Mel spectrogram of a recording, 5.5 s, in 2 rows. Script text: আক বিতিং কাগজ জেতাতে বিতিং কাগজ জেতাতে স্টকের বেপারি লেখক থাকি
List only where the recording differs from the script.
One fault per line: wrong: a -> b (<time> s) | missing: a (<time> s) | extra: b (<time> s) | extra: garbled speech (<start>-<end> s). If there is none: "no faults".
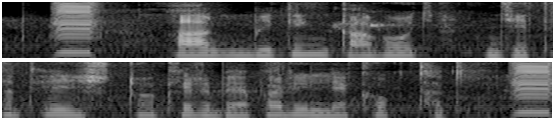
missing: বিতিং কাগজ জেতাতে (3.0 s)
